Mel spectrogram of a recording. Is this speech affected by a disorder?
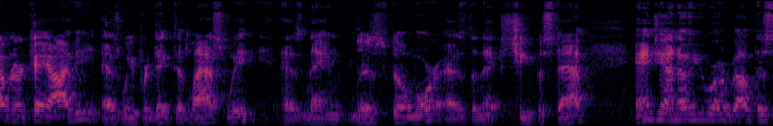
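No.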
